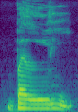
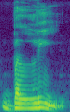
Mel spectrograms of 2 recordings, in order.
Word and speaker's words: beli: Beli. Okay, beli. Beli is spelled B-E-L-I.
